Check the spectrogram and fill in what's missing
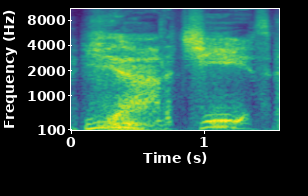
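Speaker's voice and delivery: slow, breathy hungry whisper; mock hungry whisper. Craving his Doritos, a slow mock-hungry whisper. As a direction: whisper it slowly like a starving demon. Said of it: "I'm just yelling, like".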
